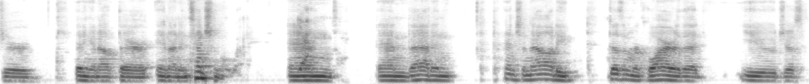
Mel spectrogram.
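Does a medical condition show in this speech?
Yes: stuttering; lifelong stutter, cannabis reported to help stuttering; here repeated words, blocks.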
